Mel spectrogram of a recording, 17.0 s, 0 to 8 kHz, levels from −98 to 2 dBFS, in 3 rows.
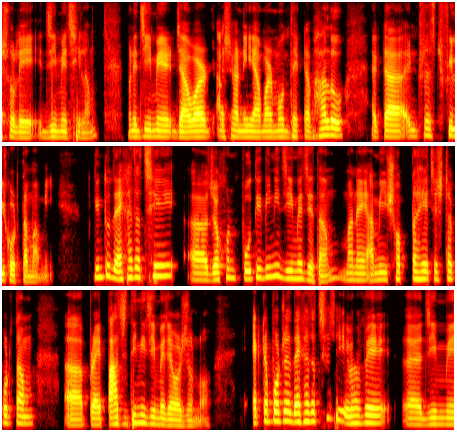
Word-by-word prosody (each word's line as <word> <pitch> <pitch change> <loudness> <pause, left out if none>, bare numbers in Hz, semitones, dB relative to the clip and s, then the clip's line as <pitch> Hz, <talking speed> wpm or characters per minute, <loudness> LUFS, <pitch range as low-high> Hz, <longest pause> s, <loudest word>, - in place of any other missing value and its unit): আসলে 115 -3 -1 0.3
জিমে 120 -1 -1
ছিলাম। 115 -2 -7 0.4
মানে 125 +1 -1
জিমে 130 -1 +1 0.2
যাওয়ার-আসা 125 +1 +4
নিয়ে 125 0 +1
আমার 120 +1 +1
মধ্যে 125 -1 -3
একটা 125 0 -3
ভালো 155 +1 +5 0.5
একটা 130 - +4 0.3
ইন্টারেস্ট 145 +3 -6
ফিল 150 -3 +2
করতাম 115 -3 -1
আমি। - - -15 0.5
কিন্তু 200 +3 -1
দেখা 165 +4 +2
যাচ্ছে 215 +3 0 0.5
আ - - +1 0.2
যখন 150 +6 +1
প্রতিদিনই 195 +7 0
জিমে 170 -1 0
যেতাম, 120 -4 -1 0.2
মানে 145 -1 -1
আমি 145 +3 -3
সপ্তাহে 160 +1 -1
চেষ্টা 155 +2 -3
করতাম 160 -1 +1 0.6
আ - - +4 0.2
প্রায় 125 -1 +3
৫ 145 - +8
দিনই 165 -1 -1
জিমে 135 -3 0
যাওয়ার 115 -3 +2
জন্য। 110 - -10 0.7
একটা 200 +6 +1
পর্যায়ে 200 -1 +4
দেখা 190 +1 +4
যাচ্ছে 200 +7 -5
যে - - -3
এভাবে 160 +2 +2 0.4
অ্যা 135 - -1 0.2
জিমে 135 0 -2
145 Hz, 155 wpm, -23 LUFS, 125-165 Hz, 0.7 s, ৫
